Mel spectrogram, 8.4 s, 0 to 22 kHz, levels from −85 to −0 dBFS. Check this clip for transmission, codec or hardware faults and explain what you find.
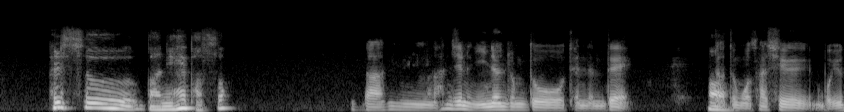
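There is one fault here, an echo leak, heard twice: at 4.25 to 4.32 s and at 6.72 to 6.84 s. Each time a brief, faint copy of the speech returns about 363 ms late, the first well below the voice and the second fainter still. The likely cause is a far end playing the call on a loudspeaker, where the echo canceller let some of the microphone pickup through and sent it back. Unlike room reverberation, which smears into a continuous tail, this is a distinct, delayed scrap at a fixed lag.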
